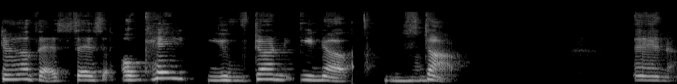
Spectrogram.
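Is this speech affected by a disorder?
Yes: hemorrhagic stroke; near-fatal brain bleed with unconsciousness, weak right side, right-handed, now types only with left hand; trouble putting thoughts into language, brain works faster than tongue, hard getting words out quickly.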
